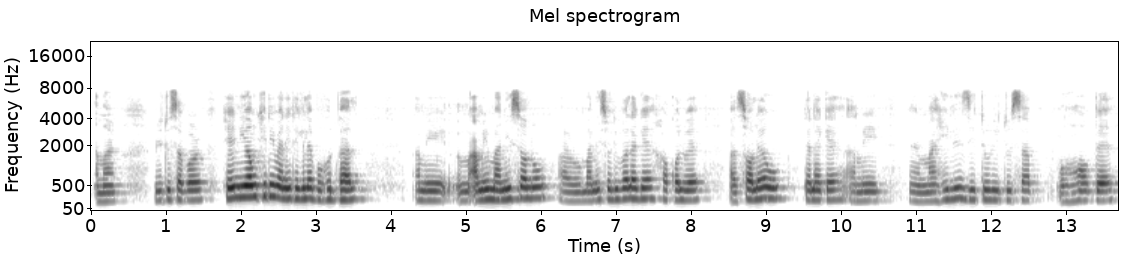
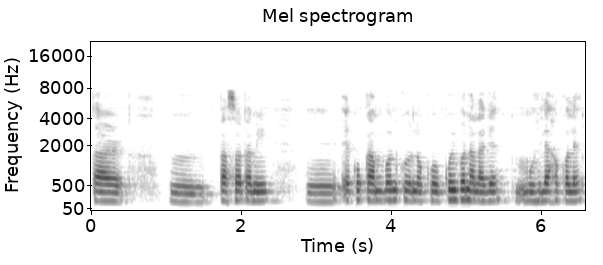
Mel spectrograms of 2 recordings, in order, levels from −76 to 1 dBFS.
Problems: constant background noise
